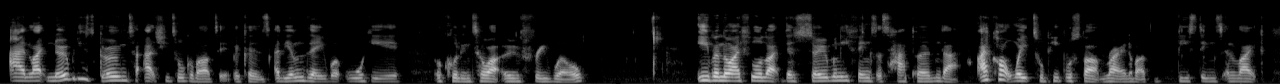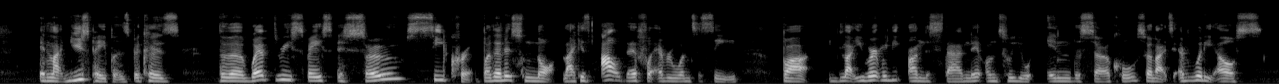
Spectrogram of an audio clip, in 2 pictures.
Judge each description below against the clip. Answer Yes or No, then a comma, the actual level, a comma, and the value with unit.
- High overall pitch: No, medium, 155 Hz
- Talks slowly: No, fast, 205 wpm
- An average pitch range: Yes, average, 3.5 semitones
